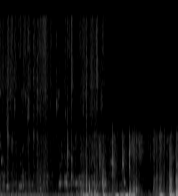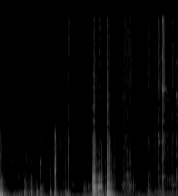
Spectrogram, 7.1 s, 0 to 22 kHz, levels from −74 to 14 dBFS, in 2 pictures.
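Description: Everyday sound with a call bitrate drop from 1.84 to 4.89 s: the call's bandwidth estimate fell and the encoder was starved of bits, fitting a fall from 32 to 12 kbps. For nearly 3 s the audio turns coarse and watery, cut off above 8 kHz instead of 20 kHz.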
